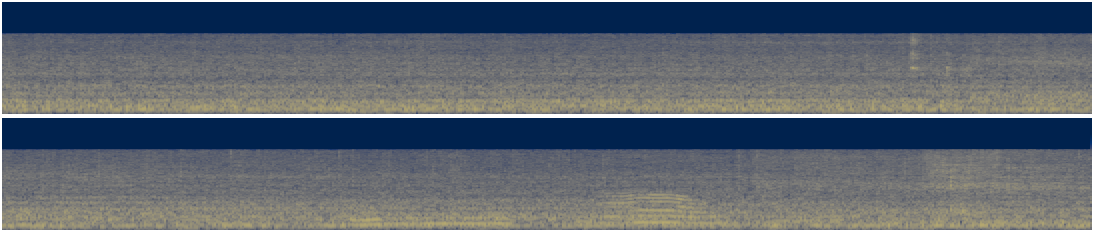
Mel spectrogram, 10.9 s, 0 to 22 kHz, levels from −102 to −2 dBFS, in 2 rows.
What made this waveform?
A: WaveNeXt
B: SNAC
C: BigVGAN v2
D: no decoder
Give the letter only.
D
